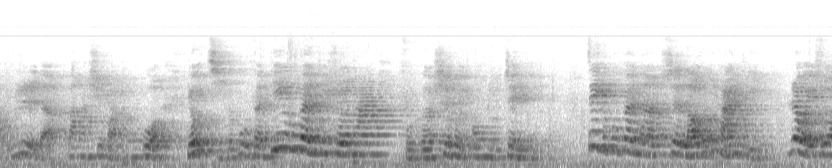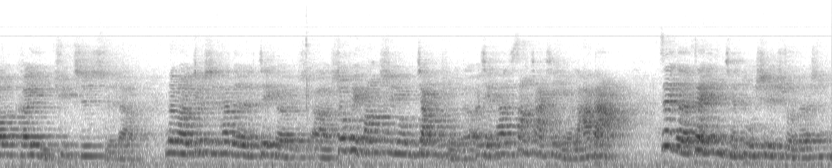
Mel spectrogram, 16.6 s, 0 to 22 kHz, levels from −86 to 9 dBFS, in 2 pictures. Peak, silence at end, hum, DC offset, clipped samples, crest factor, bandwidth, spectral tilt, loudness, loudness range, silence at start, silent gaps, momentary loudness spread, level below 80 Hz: -6 dBFS; 0 s; none; under 0.1%; under 0.1%; 18 dB; 13 kHz; -7 dB/octave; -26 LUFS; 3 LU; 0 s; none; 11 LU; -46 dBFS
